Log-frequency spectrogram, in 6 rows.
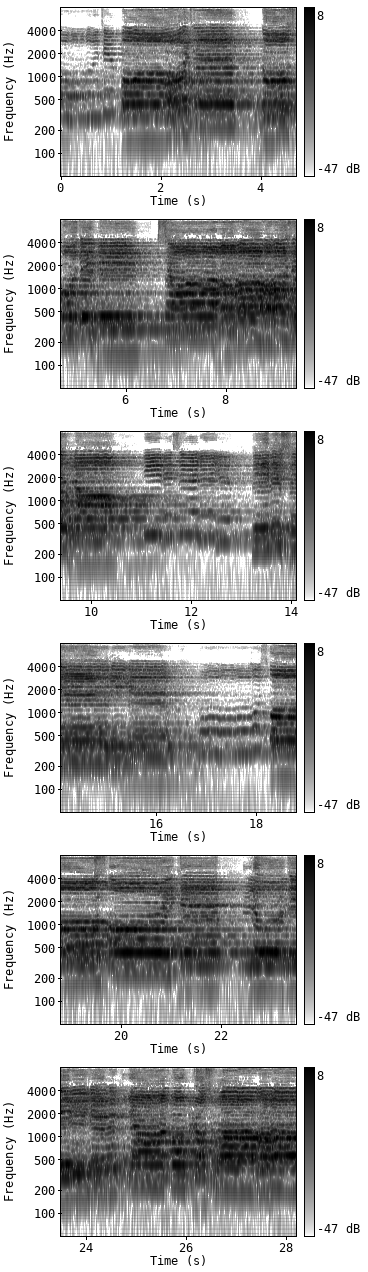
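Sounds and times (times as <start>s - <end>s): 
Russian spiritual music: 0.0s - 28.2s.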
